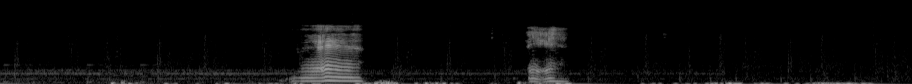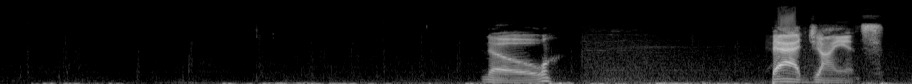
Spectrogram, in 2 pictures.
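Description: Footsteps clatter on a stone floor.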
